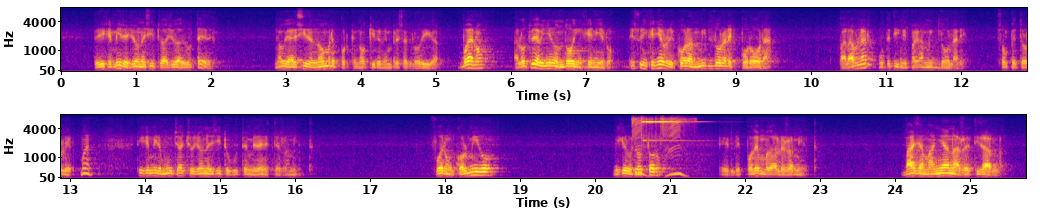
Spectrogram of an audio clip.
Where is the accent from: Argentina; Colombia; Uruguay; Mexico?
Argentina; Tartagal, Salta; la única facultad de ingeniería de perforación está en mi pueblo, en Tartagal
